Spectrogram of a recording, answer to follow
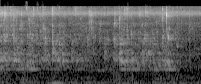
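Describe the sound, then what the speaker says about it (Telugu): Water poured into a cooking pot before boiling millet rice, a faint continuous trickling and splashing stream with light dripping accents, close and alone. "ఈ నీళ్ళని మనం ఈ పాత్రలో పోసుకోవాలి."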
